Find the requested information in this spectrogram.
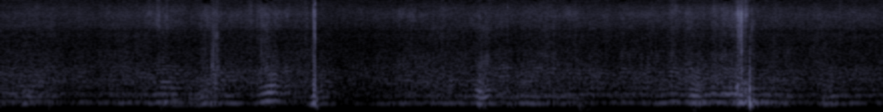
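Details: Inside a honey bee hive, a continuous low drone of many bees fills the air, with several sharp close fly-bys near two and four and a half seconds rising above the constant hum.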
